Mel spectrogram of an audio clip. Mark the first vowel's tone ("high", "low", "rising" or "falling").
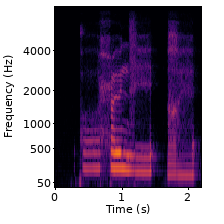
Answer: high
